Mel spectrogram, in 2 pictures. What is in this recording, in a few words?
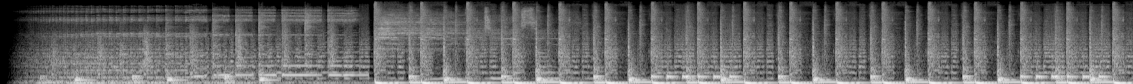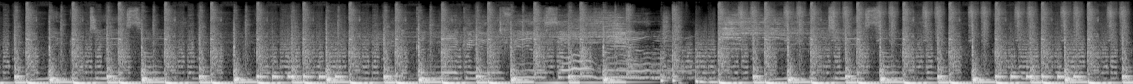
guaracha remix 130 bpm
